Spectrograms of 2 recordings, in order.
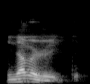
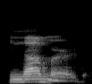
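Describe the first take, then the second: First: "enamored" with an extra syllable, i-NAM-uh-rid; wrong pronunciation. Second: "enamored" in three syllables, i-NAM-erd, softly; quiet "enamored" with the ending run together as "-erd"; corrected pronunciation. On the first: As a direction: say "enamored" ending in a separate "-rid". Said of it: "不对". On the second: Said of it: "这叫en-，enamored". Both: Real, not acted.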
